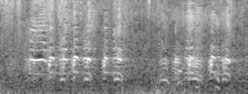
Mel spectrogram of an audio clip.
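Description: Honking goose-like birds call repeatedly all around outdoors, overlapping calls forming a steady, busy chorus over low rumbling background noise.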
